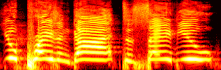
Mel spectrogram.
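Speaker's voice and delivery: high, loud, shouting at the top of his voice; fired-up rant. Real, not acted. Ranting to friends about masked churchgoers, shouting furious. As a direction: preach the outrage full force.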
